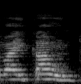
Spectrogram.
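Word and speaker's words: viscount: एस सीओ य एन टी वा काउंट पढ़ते वाई काउंट यहां भी क्या होता है य साइलेंट होता है इस प्रकार से आप देखेंगे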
